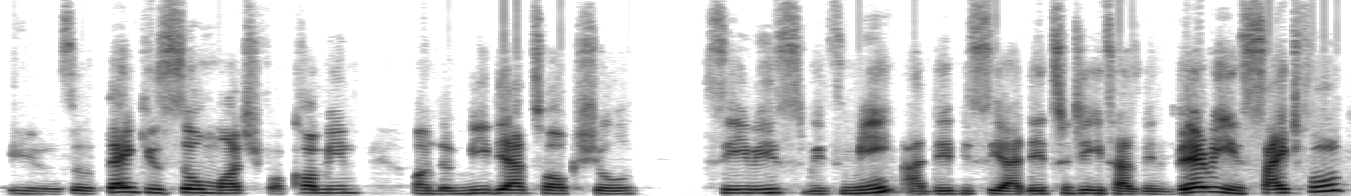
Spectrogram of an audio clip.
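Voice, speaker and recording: A woman's voice: on the low side, normal speed, no room sound. A woman with a Nigerian accent hosting a conversational interview show, encouraging and emphatic, repeating points for stress. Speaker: talk show host.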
